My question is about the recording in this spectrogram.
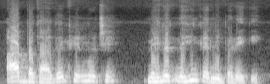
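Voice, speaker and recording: A man voicing a determined young man who answers in a flat, restrained way. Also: high-pitched, poor audio.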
